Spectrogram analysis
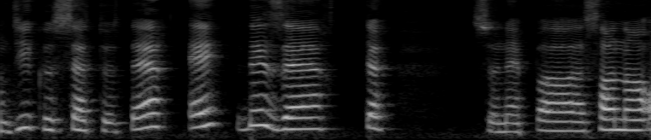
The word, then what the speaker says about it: désert: mot desserts comme non ce n'est pas le dessert c'est le désert avec un seul ace et il se termine par une lettre miettes chers élèves pour ne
